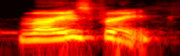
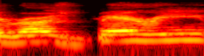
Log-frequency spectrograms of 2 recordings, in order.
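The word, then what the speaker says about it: Rosebery: hear you sat because i was going to say rose berry or you know locals always have the way of pronouncing it so yeah the wrong way it's a rose bridge it's a bit like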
